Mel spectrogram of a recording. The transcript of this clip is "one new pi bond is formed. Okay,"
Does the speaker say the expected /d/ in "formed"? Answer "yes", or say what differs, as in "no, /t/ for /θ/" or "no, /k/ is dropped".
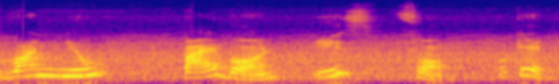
no, /d/ is dropped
